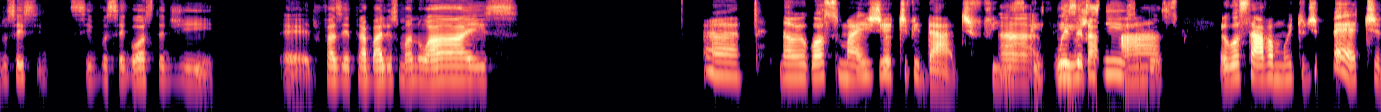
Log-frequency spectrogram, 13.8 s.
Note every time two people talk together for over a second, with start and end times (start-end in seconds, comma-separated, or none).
10.0-11.7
